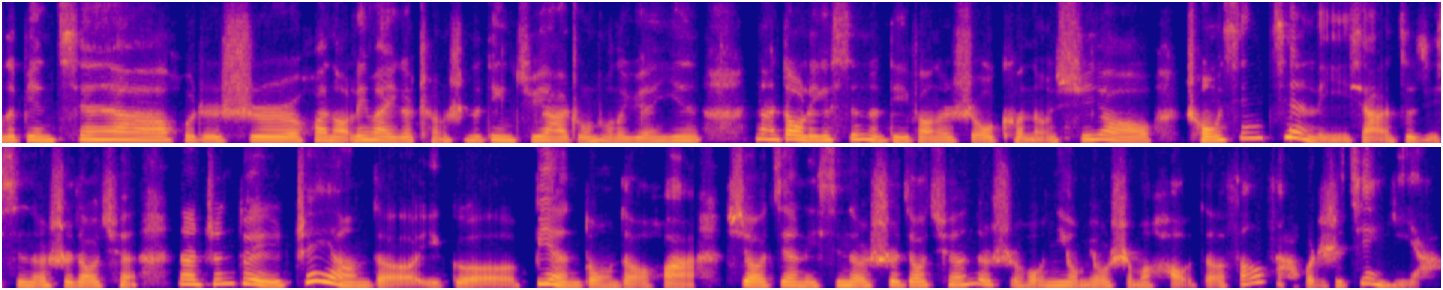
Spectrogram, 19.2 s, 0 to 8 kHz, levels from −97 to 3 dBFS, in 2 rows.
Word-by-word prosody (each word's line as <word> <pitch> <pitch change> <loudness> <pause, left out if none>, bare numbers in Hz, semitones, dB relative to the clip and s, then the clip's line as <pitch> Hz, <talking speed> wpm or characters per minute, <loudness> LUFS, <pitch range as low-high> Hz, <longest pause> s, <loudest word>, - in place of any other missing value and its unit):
的 200 - +2
变 205 0 +1
迁 235 -1 +2
啊， 215 -2 +4
或 215 0 -4
者 190 -2 -1
是 195 -1 +2
换 210 +1 0
到 185 - +2
另 220 +1 +2
外 205 -2 +3
一 185 - -1
个 185 - 0
城 200 0 -6
市 205 - -7
的 200 - -2
定 210 -1 +1
居 205 0 -2
啊， 190 -3 +2
种 180 +2 -3
种 200 -3 -4
的 175 - -3
原 175 +1 -3
因。 200 +1 0 0.4
那 265 -1 +1
到 245 -1 +5
了 210 - +3
一 205 - +1
个 220 - +4
新 245 +3 -1
的 230 - +2
地 195 -2 -2
方 180 -2 -1
的 185 0 -3
时 - - -5
候， - - +1
可 - - -3
能 195 - -5
需 230 +5 -1
要 190 -6 +1 0.2
重 210 +1 +5
新 315 +8 -4
建 330 - +4
立 170 - -5
一 - - -5
下 - - 0
自 190 -1 -2
己 200 - -8
新 190 - -3
的 180 0 0
社 195 -2 0
交 180 0 +1
圈。 210 +3 -4 0.3
那 265 -1 +4
针 280 +4 -2
对 240 -10 +3
这 395 - +3
样 190 - +3
的 185 - 0
一 - - -6
个 180 +2 -2
变 225 -11 +4
动 170 -2 -2
的 - - -3
话， - - +1 0.2
需 225 - +3
要 185 -3 +5
建 200 0 0
立 180 - -2
新 205 +2 -2
的 190 -1 +2
社 210 0 +2
交 200 0 +1
圈 220 +3 -2
的 250 -3 0
时 - - -6
候， 175 -1 -4
你 190 +1 -1
有 190 -2 0
没 200 - -6
有 175 - -2
什 - - +1
么 - - -4
好 - - -4
的 - - -5
方 360 - -3
法 - - -7
或 - - -1
者 - - -11
是 195 - -2
建 275 +5 -3
议 205 - -10
呀？ - - -11
200 Hz, 290 characters per minute, -23 LUFS, 185-225 Hz, 0.4 s, 到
